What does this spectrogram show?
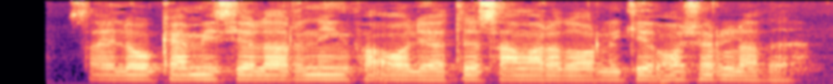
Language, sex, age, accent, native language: Uzbek, male, 25-34, Samarqand, Uzbek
